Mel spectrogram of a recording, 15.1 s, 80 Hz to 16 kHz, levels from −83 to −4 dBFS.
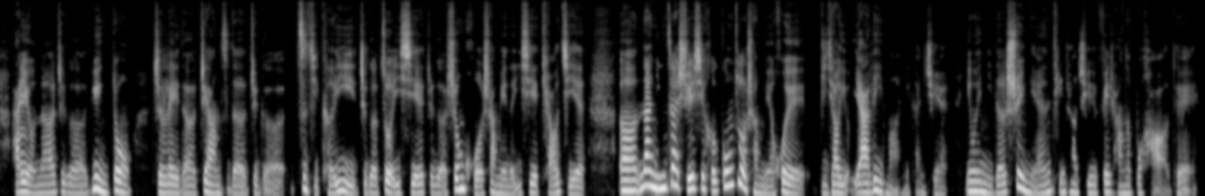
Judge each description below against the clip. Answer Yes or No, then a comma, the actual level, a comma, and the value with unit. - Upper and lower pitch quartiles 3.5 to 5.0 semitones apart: Yes, average, 4.0 semitones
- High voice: No, medium, 155 Hz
